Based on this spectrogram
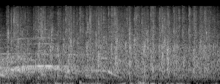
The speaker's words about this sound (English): I call that a cheap applause line. Actually, a costly applause line.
